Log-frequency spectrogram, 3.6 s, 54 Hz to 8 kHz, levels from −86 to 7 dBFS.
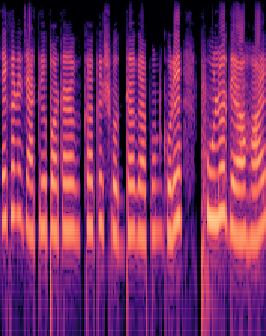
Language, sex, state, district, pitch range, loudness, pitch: Bengali, female, Jharkhand, Jamtara, 250-285 Hz, -13 LUFS, 260 Hz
